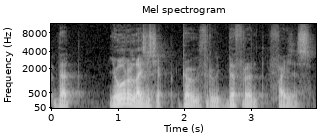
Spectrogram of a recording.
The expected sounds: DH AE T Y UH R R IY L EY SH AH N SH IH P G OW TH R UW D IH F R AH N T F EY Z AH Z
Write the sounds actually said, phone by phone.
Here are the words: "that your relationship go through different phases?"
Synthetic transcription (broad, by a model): DH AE T Y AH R R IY L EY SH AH N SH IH P G OW TH R UW D IH F R AH N T F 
